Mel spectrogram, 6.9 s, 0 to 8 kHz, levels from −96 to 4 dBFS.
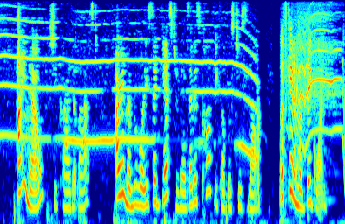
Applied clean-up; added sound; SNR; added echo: classical method Wiener filter.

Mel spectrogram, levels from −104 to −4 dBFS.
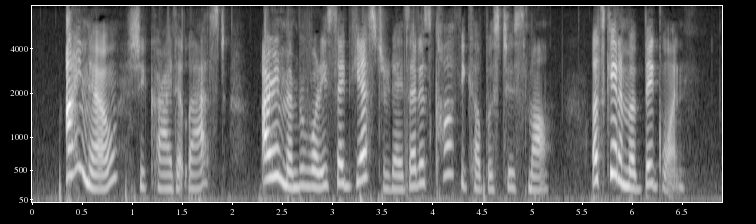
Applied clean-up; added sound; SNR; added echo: none; none; none; none.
